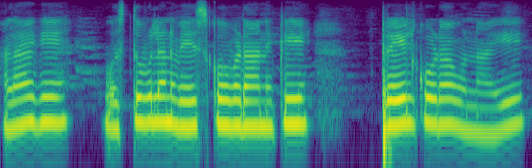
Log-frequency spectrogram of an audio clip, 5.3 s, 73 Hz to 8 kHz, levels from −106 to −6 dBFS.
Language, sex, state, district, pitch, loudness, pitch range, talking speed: Telugu, female, Telangana, Hyderabad, 250 Hz, -18 LUFS, 240-265 Hz, 70 wpm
